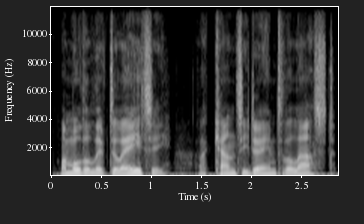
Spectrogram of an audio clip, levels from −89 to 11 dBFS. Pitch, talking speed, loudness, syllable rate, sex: 120 Hz, 230 wpm, -17 LUFS, 6.2 syllables/s, male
